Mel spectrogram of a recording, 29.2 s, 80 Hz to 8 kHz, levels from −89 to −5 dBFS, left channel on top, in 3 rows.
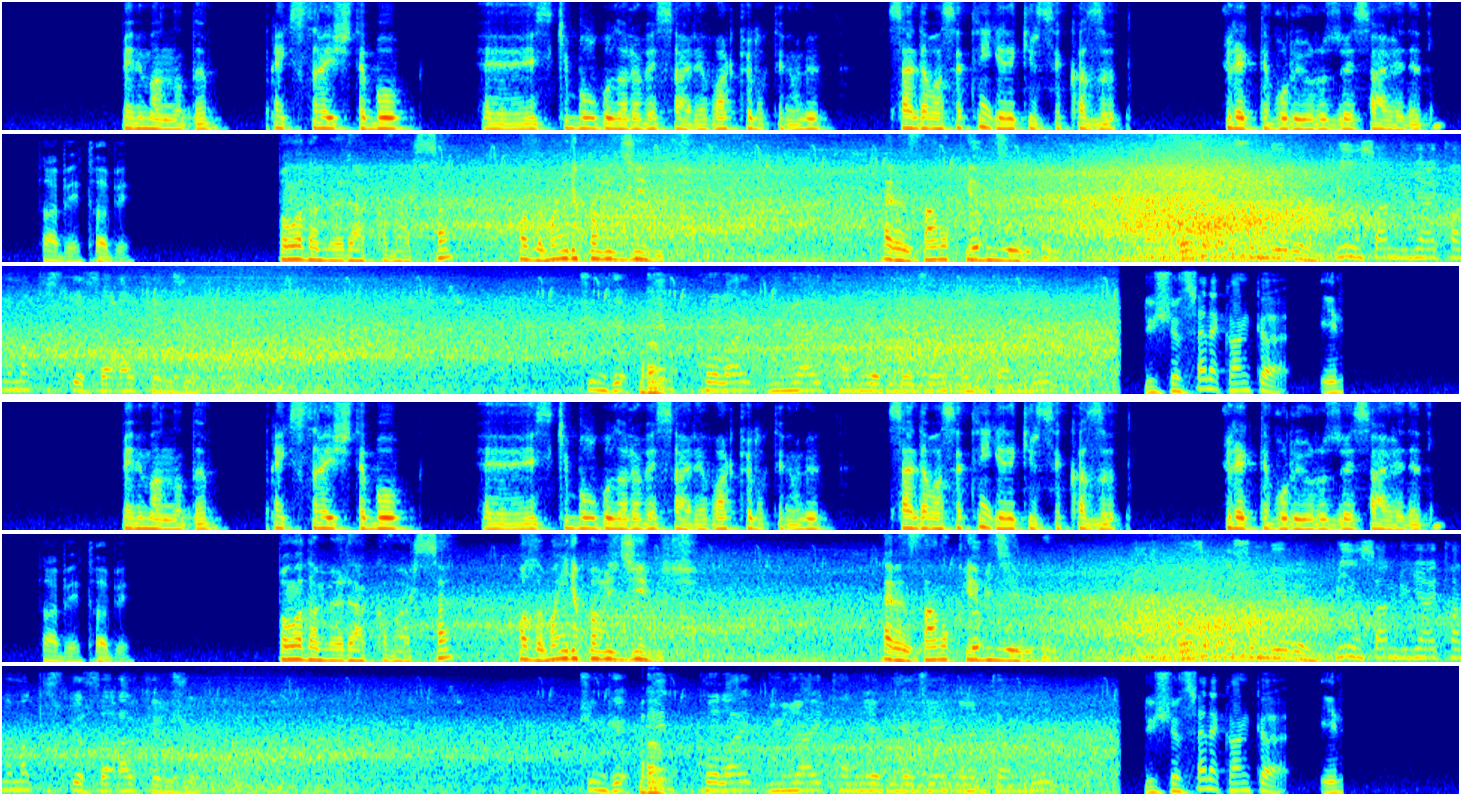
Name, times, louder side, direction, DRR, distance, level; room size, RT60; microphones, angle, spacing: voice 1, 0.8-1.5 1.8-2.7 3.2-5.5 5.9-7.5 8.1-9.6 11.6-12.8 13.1-14.4 15.6-16.8 23.7-23.9, equal, 5° right, 1.9 m, -29 dB
voice 2, 10.0-10.6 16.2-16.3 17.2-21.1 23.3-26.5 27.1-28.4, left 1 dB, 10° left, 1.3 m, -35 dB
Car passing by / Traffic noise roadway noise, 11.6-26.9, left 5 dB, 60° left, 2.7 m, -32 dB
head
